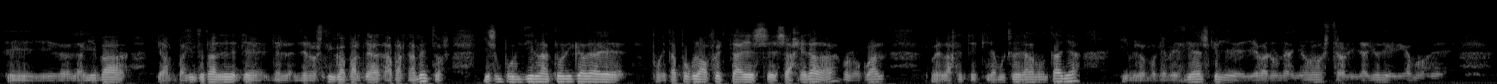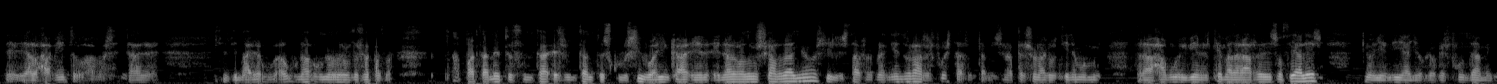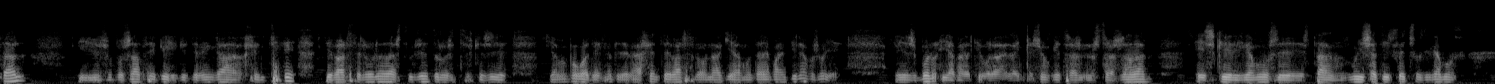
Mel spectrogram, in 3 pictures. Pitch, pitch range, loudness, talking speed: 115 Hz, 105-120 Hz, -32 LUFS, 220 wpm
